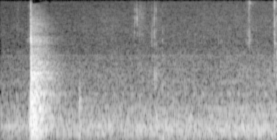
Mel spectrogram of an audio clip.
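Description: A sharp click about a quarter second in, then a few faint ticks, as a hand screwdriver drives a screw through a small metal wall hanger into an MDF plaque.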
